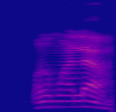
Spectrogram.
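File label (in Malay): "memalam", Malay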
